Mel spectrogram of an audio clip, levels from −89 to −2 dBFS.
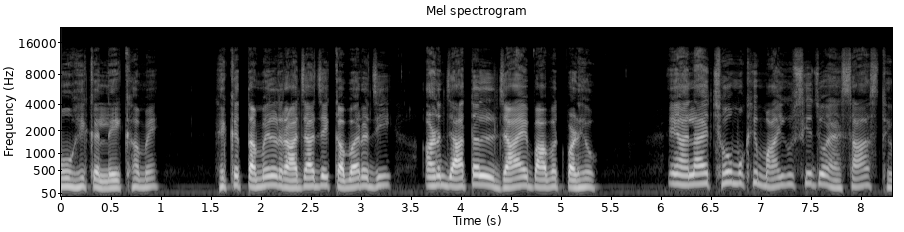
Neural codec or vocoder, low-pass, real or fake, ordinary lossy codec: none; 14.4 kHz; real; none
